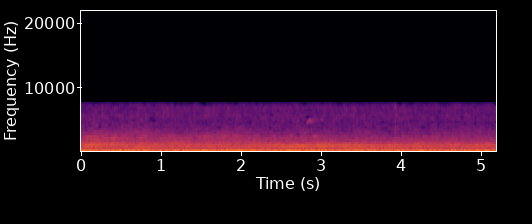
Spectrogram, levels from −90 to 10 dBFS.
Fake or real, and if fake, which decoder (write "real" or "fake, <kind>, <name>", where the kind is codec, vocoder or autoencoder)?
fake, vocoder, Vocos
